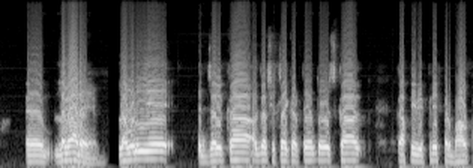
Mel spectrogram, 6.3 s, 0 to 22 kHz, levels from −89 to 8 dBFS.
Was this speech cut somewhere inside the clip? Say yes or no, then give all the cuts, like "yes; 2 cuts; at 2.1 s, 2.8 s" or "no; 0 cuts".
yes; 1 cut; at 1.5 s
